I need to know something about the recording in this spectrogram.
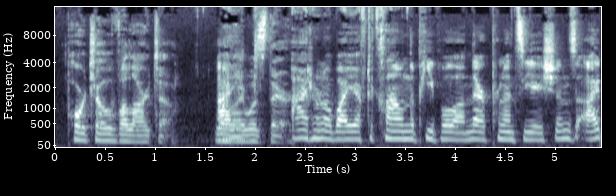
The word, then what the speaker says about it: Puerto Vallarta: Americans, but Canadians saying Puerto Vallarta while I was there. I don't know why you have to clown the people on their pronunciations. I didn't say it correctly. I didn't roll my R.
